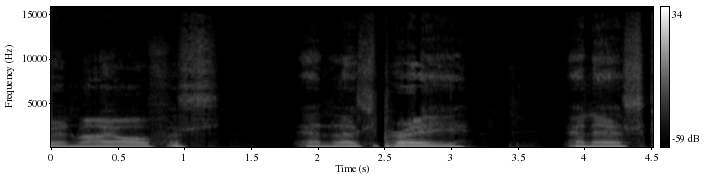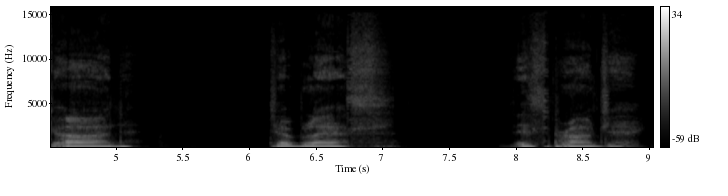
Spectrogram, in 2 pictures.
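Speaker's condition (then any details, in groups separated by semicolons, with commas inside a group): Multiple sclerosis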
